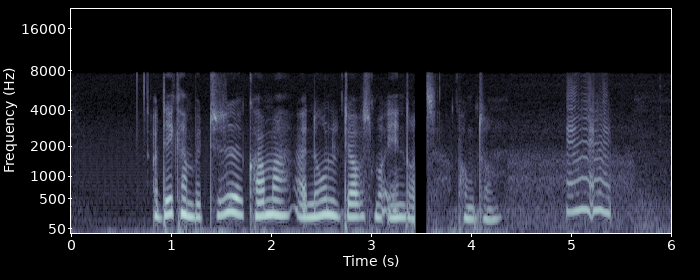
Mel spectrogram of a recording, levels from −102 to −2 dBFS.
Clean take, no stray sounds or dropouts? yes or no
no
